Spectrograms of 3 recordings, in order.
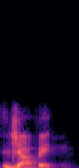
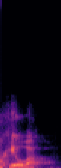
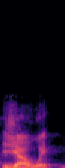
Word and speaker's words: Yahvé: proviene del latín es Yahvé, no Jehová. Porque si nosotros vamos al texto original, el texto original es Yhw, que se pronuncia Yahwe, colocándole las dos vocales, más o menos es Yahweé o Yahvé.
